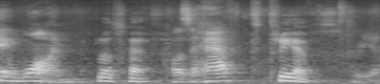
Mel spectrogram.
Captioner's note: voiceover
